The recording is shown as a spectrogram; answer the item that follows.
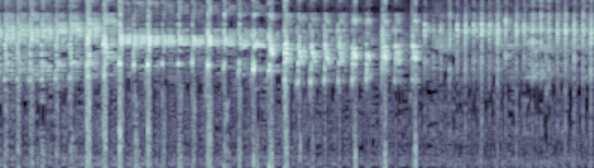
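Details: Fighter lovebirds, kept birds, in a long ngekek song: dense high chattering trill of rapid repeated notes, steady and pulsing, about three per second clicks underneath, ending in a looser ticking rattle.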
